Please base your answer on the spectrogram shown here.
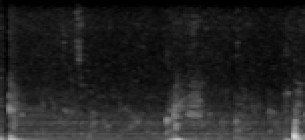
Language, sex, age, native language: Icelandic, female, 12, Polish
